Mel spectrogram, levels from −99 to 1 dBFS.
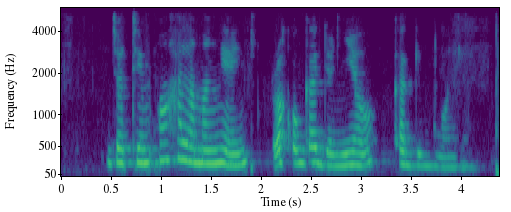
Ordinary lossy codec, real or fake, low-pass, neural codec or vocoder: Opus, 24 kbps; real; 5.4 kHz; none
